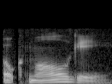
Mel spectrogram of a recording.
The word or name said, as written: Ocmulgee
